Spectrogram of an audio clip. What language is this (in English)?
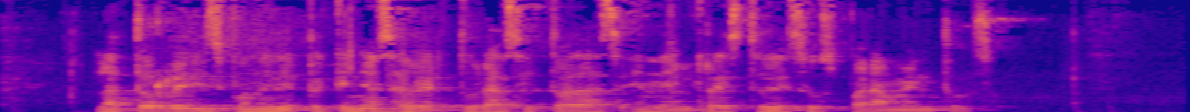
Spanish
